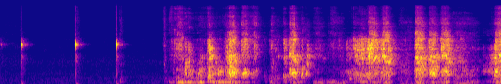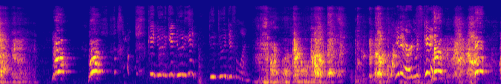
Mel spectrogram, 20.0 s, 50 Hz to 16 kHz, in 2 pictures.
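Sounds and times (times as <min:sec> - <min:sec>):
sharp clicks: 0:01.5 - 0:02.6
dog growling and barking: 0:03.3 - 0:11.2, 0:15.1 - 0:20.0.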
